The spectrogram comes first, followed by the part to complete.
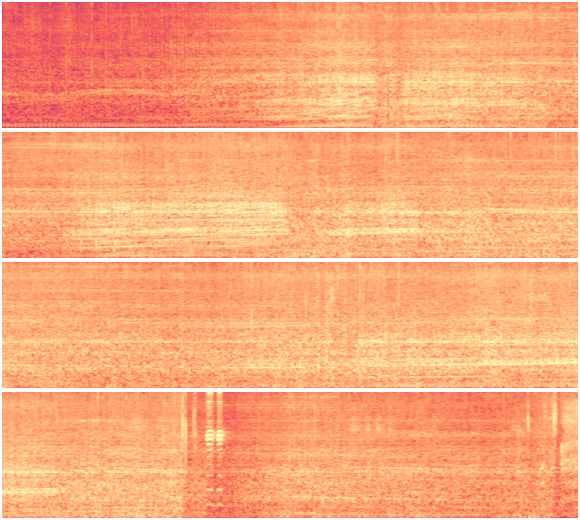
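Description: Sport motorcycle engine pulling through the gears while riding, its pitch rising in several long sweeps with breaks at the shifts, over steady wind and road noise. A brief sharp double blip about four seconds before the end.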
